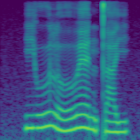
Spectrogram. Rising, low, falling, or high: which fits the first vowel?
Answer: rising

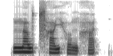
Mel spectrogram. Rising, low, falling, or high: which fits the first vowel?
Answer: high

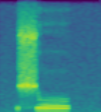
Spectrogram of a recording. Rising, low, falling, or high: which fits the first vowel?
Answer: low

